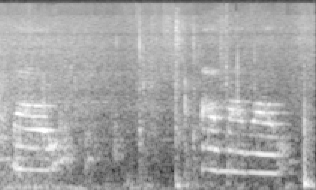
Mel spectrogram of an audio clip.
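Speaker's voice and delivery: high, soft meowing cat sounds.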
